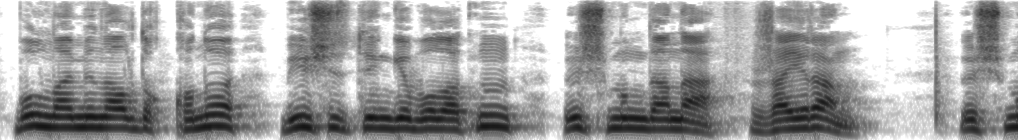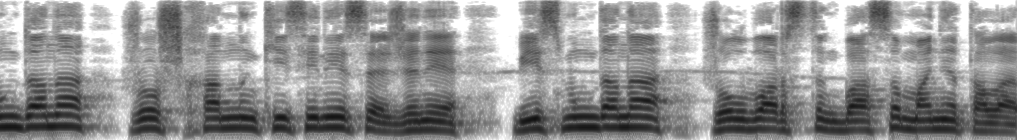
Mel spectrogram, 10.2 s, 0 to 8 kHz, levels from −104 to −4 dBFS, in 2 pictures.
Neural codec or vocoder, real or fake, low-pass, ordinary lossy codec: none; real; none; none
